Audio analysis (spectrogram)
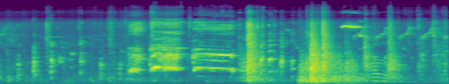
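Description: Desi roosters at a chicken shop in India crow loudly several times and cluck, with wings flapping, amid nearby chatter and people talking.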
